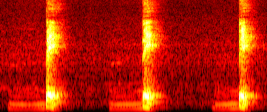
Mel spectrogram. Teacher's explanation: ese sonido no lo podemos estirar indefinidamente · Se cierra completamente el conducto bucal y se abre de golpe. · la Bet con dagesh, con un puntito en el medio, que va a sonar bilabial, B, es oclusiva. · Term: oclusivas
